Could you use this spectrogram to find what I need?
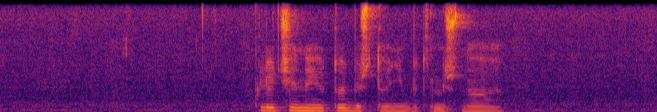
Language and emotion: Russian, neutral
